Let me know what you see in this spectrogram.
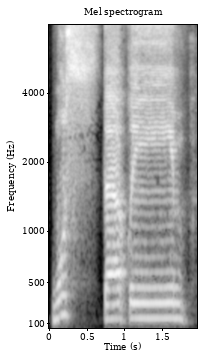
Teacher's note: Ketika sebut sin, gigi rapat, lidah belakang gigi bawah.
